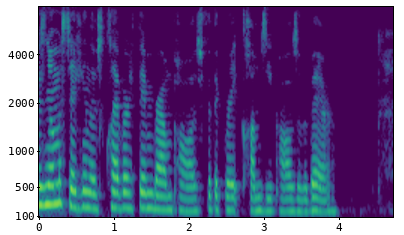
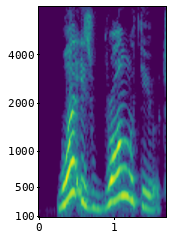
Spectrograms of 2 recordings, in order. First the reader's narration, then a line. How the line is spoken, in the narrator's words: Tundra's voice suddenly shrieked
